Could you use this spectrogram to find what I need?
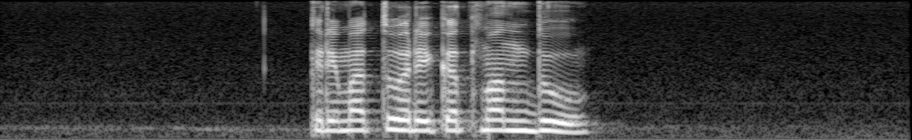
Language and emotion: Russian, neutral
